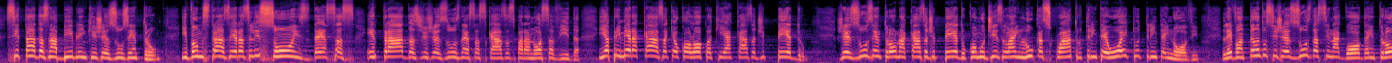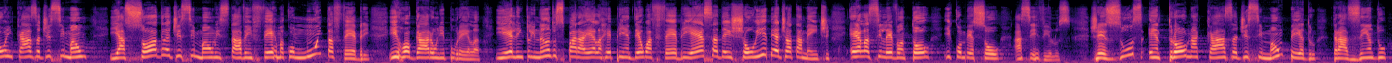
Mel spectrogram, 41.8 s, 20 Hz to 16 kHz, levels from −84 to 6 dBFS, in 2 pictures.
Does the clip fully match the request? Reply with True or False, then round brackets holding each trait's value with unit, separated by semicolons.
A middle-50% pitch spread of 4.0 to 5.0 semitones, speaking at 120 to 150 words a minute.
False (3.2 semitones; 145 wpm)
